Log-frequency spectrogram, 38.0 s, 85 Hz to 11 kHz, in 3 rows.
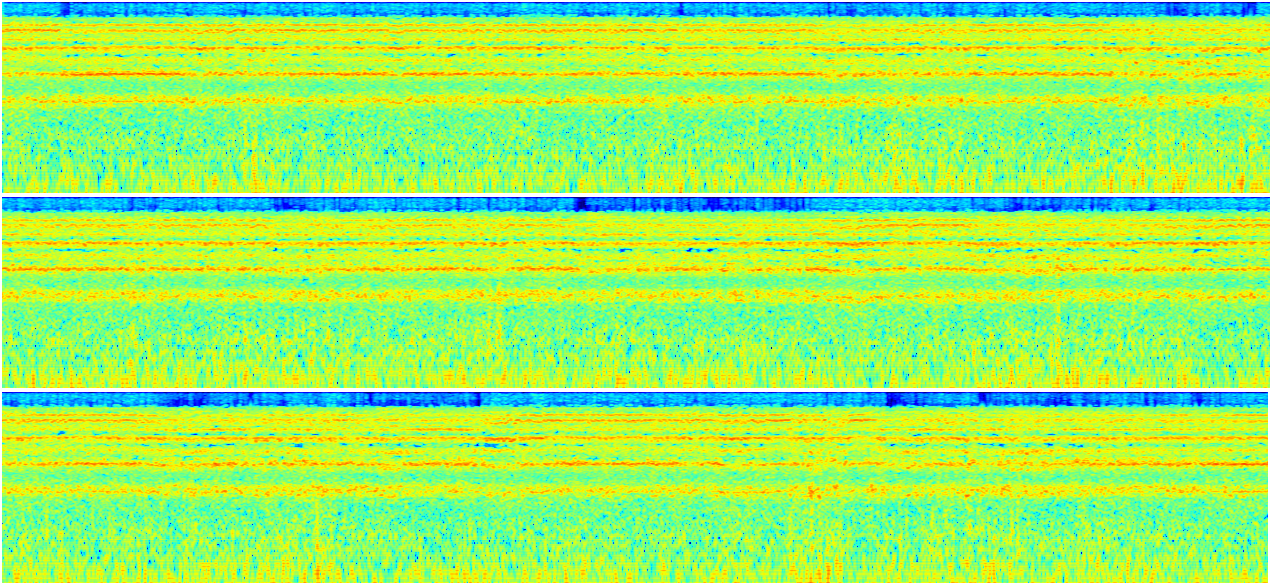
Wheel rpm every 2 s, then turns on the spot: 230, 230, 230, 240, 230, 230, 230, 230, 230, 230, 230, 220, 230, 230, 230, 230, 230, 230, 230.
none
